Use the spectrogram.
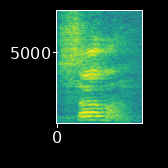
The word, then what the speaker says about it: Samhain: Los druidas eran satanistas que alababan y servían al dios de la muerte, Samhain, pronunciado Sama.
